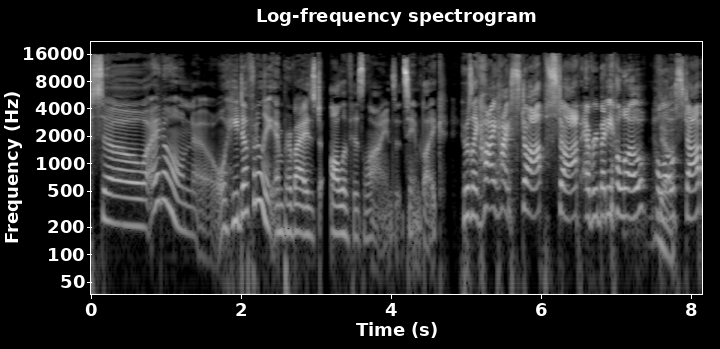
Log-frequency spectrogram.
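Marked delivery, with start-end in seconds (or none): 5.2-8.2 mock neurotic ranting, higher. Retelling how an actor improvised his lines: imitating a neurotic character. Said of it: "Really neurotic".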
